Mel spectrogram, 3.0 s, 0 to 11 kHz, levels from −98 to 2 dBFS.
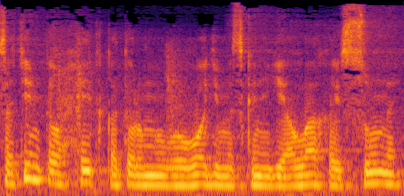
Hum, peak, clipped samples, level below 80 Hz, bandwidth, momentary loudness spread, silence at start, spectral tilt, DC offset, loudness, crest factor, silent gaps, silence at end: none; 0 dBFS; under 0.1%; -40 dBFS; 11 kHz; 3 LU; 0 s; -5.5 dB/octave; under 0.1%; -14 LUFS; 12 dB; none; 0 s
